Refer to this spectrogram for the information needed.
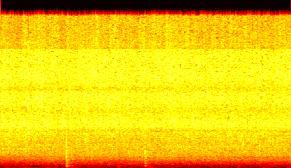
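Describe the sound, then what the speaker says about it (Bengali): Chopped onions fry in hot oil until light brown, a loud, steady sizzle and hiss with a couple of sharp stirring clicks. "এরপরে এই পেঁয়াজটা আমি একটু হালকা ব্রাউন কালার করে ফ্রাই করে নেব।"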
